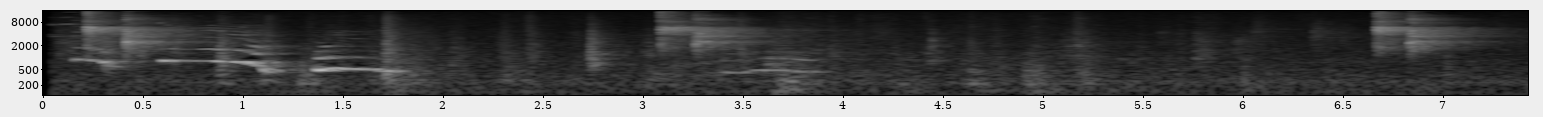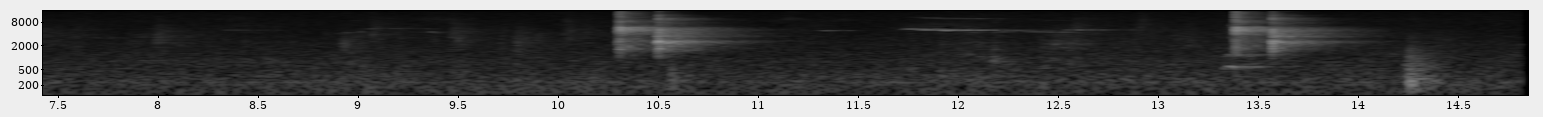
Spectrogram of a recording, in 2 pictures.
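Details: Leroy, a French Bulldog indoors, gives short wavering whines that slide downward in two bursts early on. Sharp knocks and clatters break in every few seconds, with a faint high chirping in the background.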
